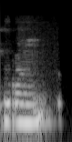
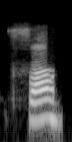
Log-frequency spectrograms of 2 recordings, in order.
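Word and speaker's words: فاحكم: লাহুম বিমা কাসাবু তারপর ফাকুম বাইনাহুম বিল হাক্কি ফাকুম হাটা উচ্চারণ হচ্ছে না তো ফাহকুম ফাহকুম বাইনাহুম বিল হাক্কি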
